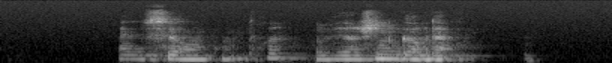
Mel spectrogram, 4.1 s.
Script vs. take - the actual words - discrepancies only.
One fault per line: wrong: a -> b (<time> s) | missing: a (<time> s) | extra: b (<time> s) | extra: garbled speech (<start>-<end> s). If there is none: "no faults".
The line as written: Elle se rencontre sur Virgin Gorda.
missing: sur (1.9 s)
